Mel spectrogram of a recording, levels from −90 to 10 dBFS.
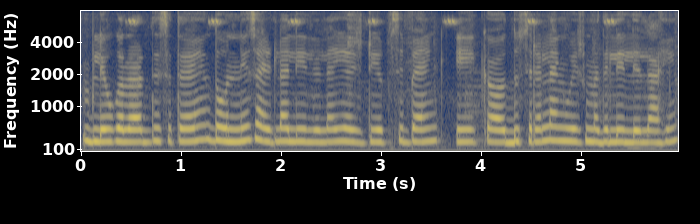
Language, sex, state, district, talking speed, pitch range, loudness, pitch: Marathi, female, Maharashtra, Pune, 170 wpm, 255-270 Hz, -14 LUFS, 265 Hz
